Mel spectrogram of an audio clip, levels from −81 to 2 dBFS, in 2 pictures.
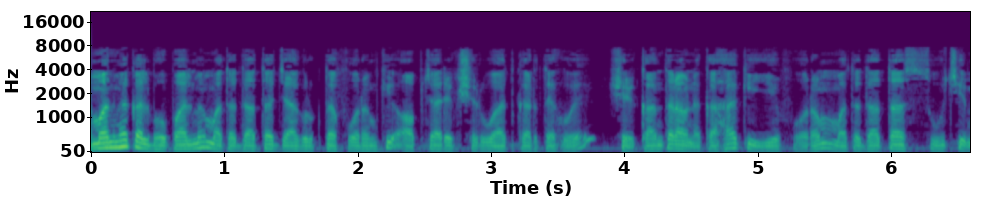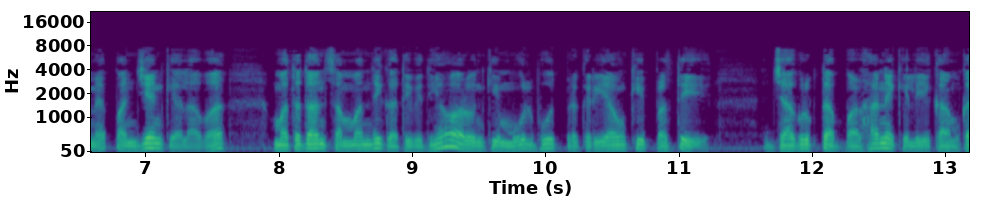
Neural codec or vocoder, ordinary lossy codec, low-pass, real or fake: none; none; none; real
